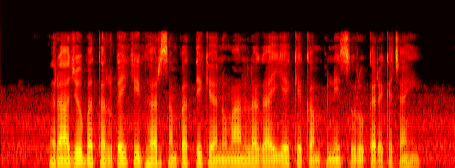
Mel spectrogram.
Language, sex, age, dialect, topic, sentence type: Magahi, male, 25-30, Western, banking, statement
